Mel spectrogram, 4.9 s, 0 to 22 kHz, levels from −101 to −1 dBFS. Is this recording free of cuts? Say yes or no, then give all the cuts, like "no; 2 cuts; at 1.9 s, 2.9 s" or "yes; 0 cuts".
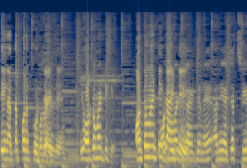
yes; 0 cuts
